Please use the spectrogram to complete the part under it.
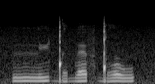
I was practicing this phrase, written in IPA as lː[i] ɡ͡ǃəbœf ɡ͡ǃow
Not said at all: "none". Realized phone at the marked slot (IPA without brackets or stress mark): y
